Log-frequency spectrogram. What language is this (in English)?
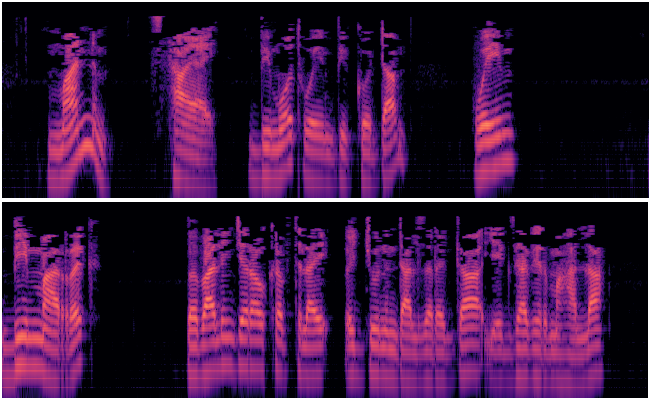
Amharic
